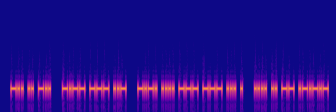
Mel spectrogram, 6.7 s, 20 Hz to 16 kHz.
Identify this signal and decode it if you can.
Morse code, heard as a keyed tone, about 34 wpm, 700 Hz. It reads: DID YOU CHOOSE HIM.
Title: Sentences from Top 1000 Words - Review Part 4 - 35wpm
